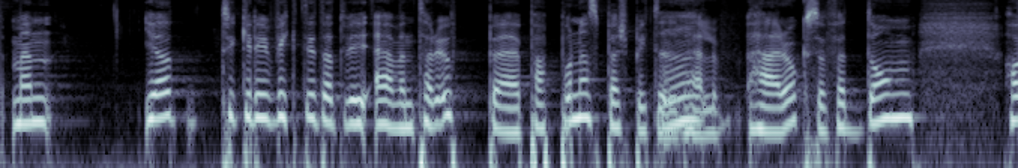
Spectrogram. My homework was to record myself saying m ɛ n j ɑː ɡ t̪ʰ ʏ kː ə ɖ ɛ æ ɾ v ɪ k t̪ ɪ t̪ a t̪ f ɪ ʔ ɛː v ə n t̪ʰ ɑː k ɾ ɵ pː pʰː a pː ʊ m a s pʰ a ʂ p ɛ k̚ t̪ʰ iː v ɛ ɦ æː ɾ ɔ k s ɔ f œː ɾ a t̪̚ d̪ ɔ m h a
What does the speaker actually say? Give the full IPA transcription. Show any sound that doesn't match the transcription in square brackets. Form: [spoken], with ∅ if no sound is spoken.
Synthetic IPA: m ɛ n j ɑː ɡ t̪ʰ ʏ kː ə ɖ ɛ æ ɾ v ɪ k t̪ ɪ t̪ a t̪ [v] ɪ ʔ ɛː v ə n t̪ʰ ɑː [∅] ɾ ɵ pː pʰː a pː ʊ [ɳ] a s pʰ [æ] ʂ p ɛ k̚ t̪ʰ iː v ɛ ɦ æː ɾ ɔ k s ɔ f [œ] ɾ a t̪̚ d̪ ɔ m h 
